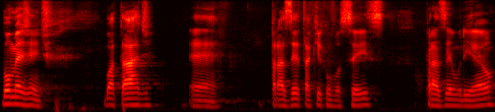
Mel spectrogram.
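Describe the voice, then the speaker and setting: Here a man speaks at a medium pitch in a monotone, flat intonation at a very slow pace. The recording is very clean, with a silent background. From Brazil, Cubatão, São Paulo coast. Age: 20s. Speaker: filmmaker and philosophy teacher. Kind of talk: panel discussion. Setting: screening venue with audience.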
